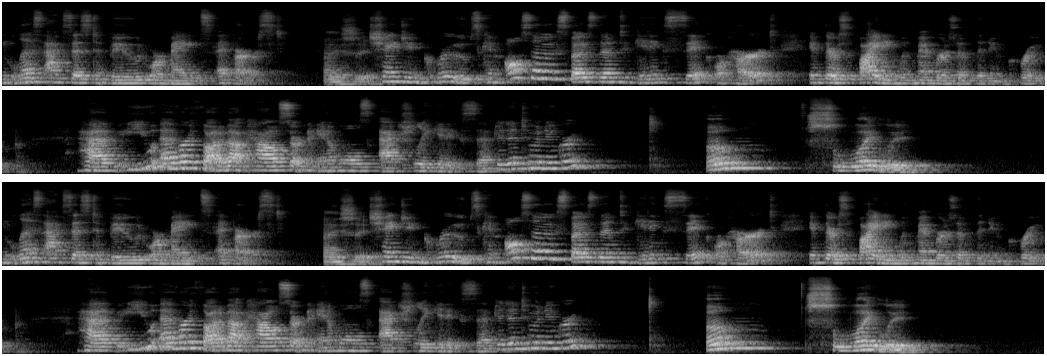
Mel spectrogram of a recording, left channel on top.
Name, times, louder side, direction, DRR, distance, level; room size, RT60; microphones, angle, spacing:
voice 1, 0.0-2.7 3.7-10.4 11.2-16.2, left 1 dB, 5° right, -4 dB, 0.4 m, -24 dB
voice 2, 3.2-3.7 17.5-18.1 18.5-19.5, right 2 dB, 65° right, 1 dB, 0.5 m, -21 dB
2.5 x 2.2 x 2.4 m, 0.77 s
head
